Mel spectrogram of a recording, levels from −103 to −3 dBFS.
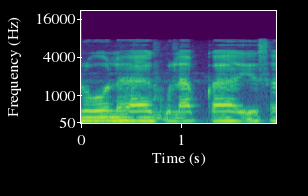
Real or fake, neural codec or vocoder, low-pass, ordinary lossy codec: real; none; none; none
